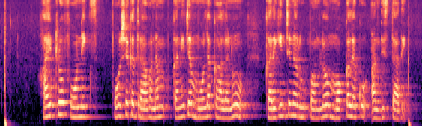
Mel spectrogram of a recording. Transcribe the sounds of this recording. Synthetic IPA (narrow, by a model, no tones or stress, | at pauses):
hɐjʈɾoːpʰoːnikspɔːʂɐkɐd̪ɾaːʋɐnɐmkɐnid͡ʒɐmuːlɐkaːlɐnukɐɾiɡiɲt͡ʃinɐɾuːpɐmlo̞ːmɔkːɐlɐkuɐnd̪ist̪aːd̪i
